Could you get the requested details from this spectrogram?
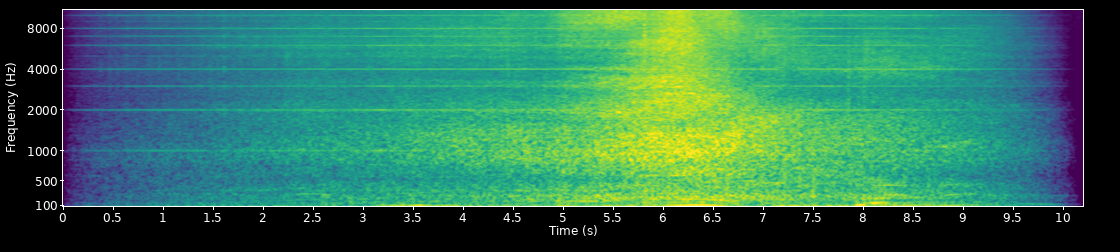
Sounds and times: Toyota Highlander passing by 2.0 - 10.0

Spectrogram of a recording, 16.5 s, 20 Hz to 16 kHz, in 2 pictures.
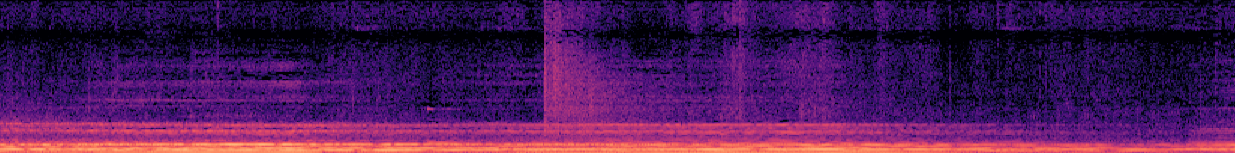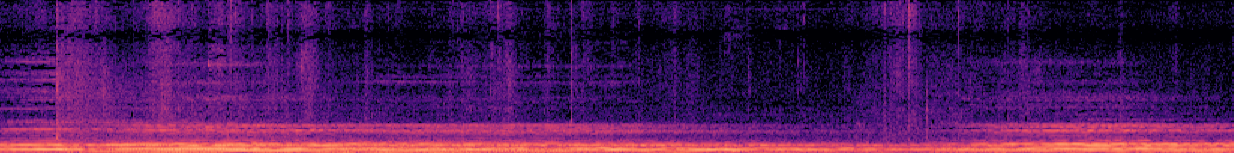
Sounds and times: a cappella 0.0 - 16.4

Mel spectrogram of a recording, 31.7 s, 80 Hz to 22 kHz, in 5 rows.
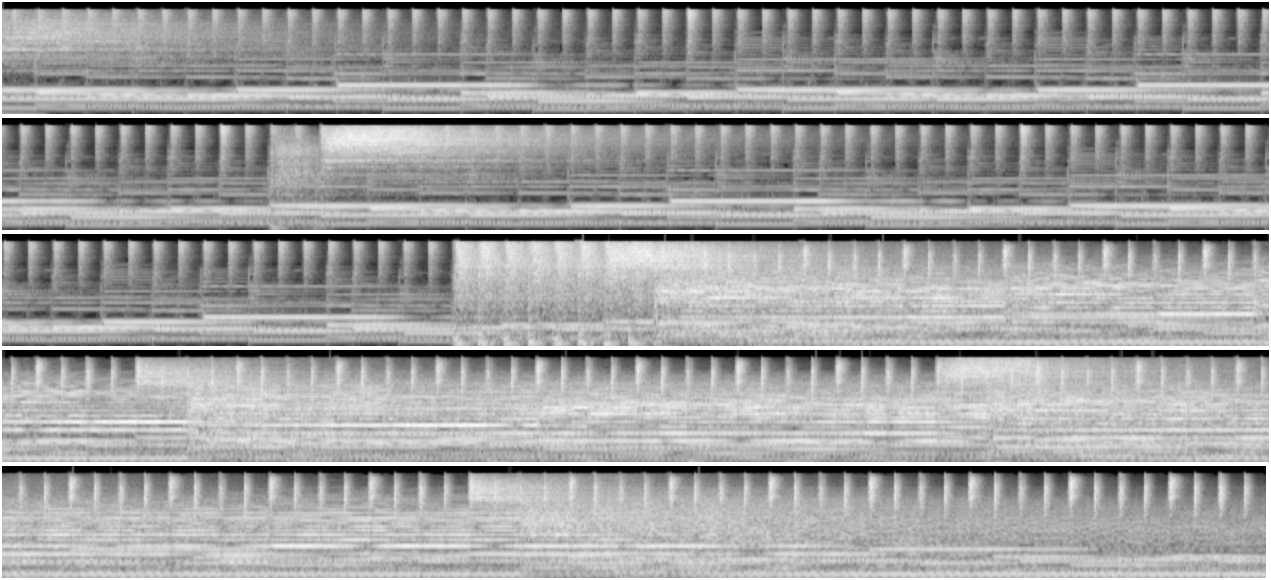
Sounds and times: guitar 0.0 - 31.6

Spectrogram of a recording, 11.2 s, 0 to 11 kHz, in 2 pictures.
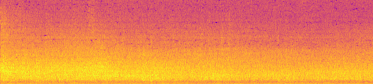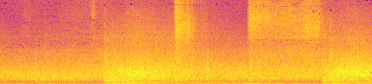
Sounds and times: bridge underpass traffic thumps1 0.0 - 11.1

